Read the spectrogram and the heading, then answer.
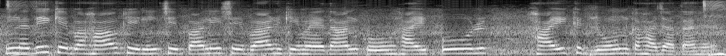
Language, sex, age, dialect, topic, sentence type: Hindi, female, 25-30, Awadhi Bundeli, agriculture, statement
